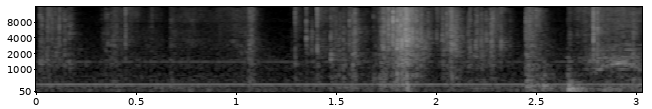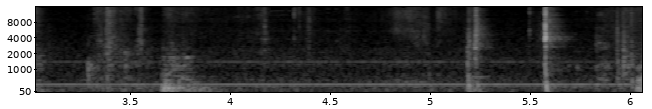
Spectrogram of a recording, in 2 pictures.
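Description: Glossy cards slide and flick against each other.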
